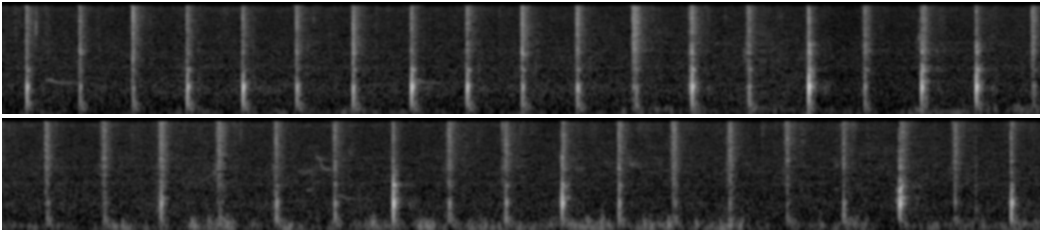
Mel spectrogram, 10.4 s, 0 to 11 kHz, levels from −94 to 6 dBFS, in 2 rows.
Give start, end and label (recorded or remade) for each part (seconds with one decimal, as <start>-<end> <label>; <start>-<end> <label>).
0.0-7.8 recorded; 7.8-10.4 remade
